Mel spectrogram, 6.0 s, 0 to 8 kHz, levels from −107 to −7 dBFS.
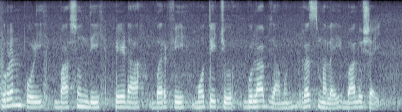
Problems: constant background noise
